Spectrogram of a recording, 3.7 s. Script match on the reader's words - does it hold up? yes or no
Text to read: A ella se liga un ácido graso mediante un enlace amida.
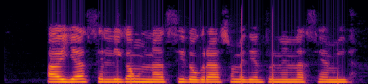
yes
